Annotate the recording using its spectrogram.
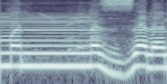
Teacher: یہاں نون ساکن کے بعد نون ہے، یہاں پر ادغام ہوگا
